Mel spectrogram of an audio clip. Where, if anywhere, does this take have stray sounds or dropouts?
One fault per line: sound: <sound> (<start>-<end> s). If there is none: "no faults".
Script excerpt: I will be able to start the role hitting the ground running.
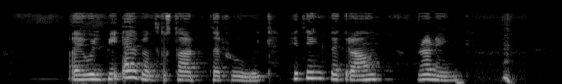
sound: whoosh (5.0-5.2 s)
